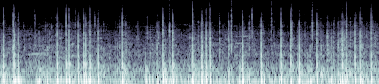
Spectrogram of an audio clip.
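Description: Aerial fireworks bursting in quick succession: a dense crackling of many sharp pops over a continuous low rumble.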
